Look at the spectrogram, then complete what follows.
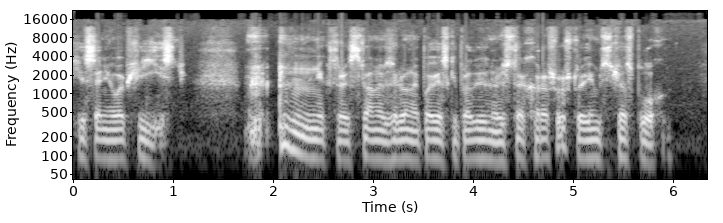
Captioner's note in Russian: откашливается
